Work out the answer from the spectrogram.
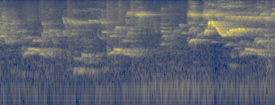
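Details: Orange-headed thrush singing a crystal-clear lure song meant to provoke other birds into singing: a varied run of short whistled and chirping phrases, building into a louder, bright, twisting burst of high notes near the end.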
